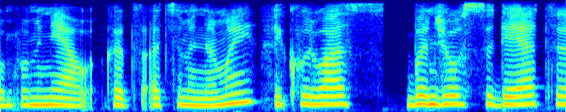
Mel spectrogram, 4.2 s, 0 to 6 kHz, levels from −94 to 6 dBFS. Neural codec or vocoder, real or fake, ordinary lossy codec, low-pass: codec, 44.1 kHz, 7.8 kbps, Pupu-Codec; fake; Opus, 32 kbps; 5.4 kHz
